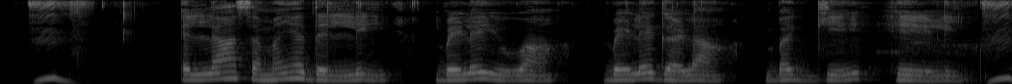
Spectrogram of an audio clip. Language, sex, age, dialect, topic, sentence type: Kannada, female, 18-24, Coastal/Dakshin, agriculture, question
